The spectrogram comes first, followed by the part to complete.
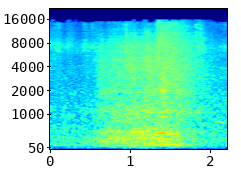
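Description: A rush of air noise that swells about half a second in, is loudest past the middle and fades toward the end.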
